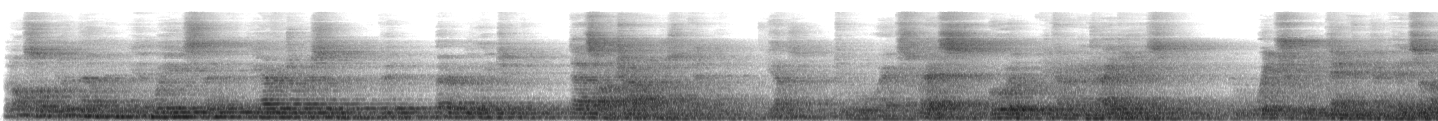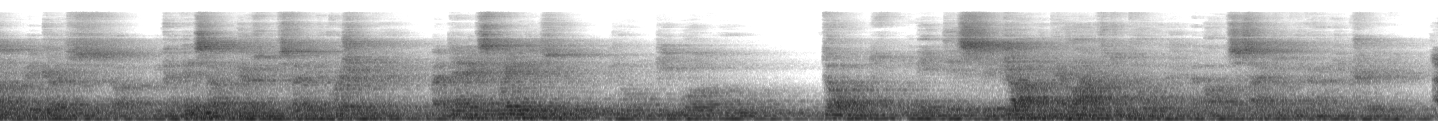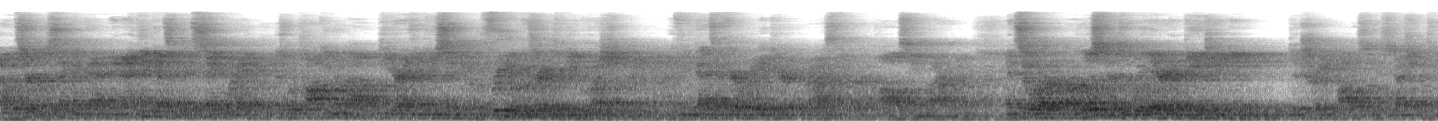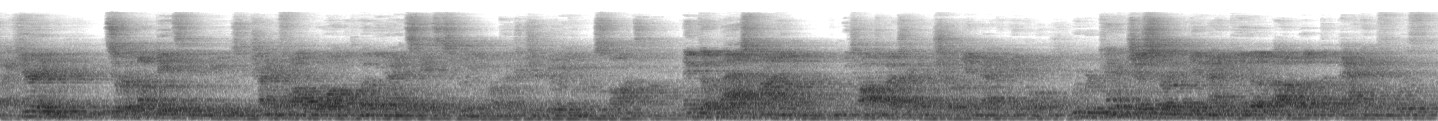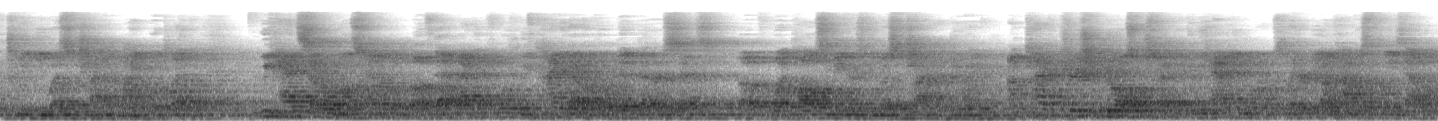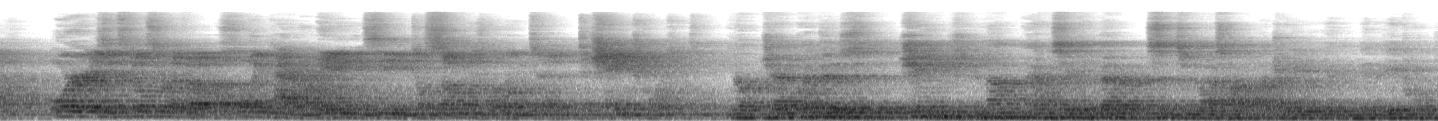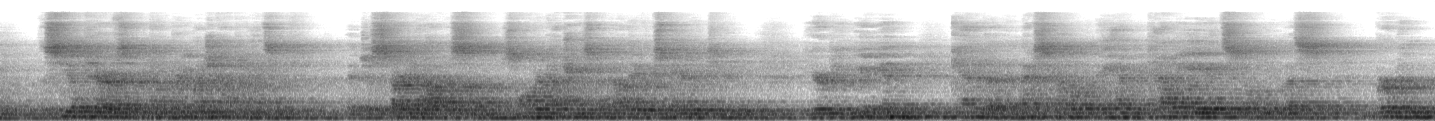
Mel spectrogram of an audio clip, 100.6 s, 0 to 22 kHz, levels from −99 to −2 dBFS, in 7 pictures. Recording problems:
room echo; strong; dies away in 3 s
off-mic speech; far

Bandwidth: 14.5 kHz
